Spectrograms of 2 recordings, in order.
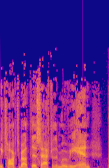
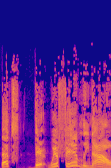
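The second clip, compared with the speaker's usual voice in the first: cartoonish put-on voice, much higher; 12 semitones higher than usual. Describing a film where characters call each other family, horrible Harley impression. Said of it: "That's a horrible Harley impression".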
